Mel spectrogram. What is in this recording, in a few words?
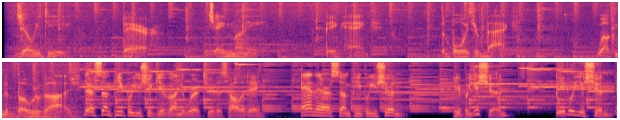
voiceover actor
